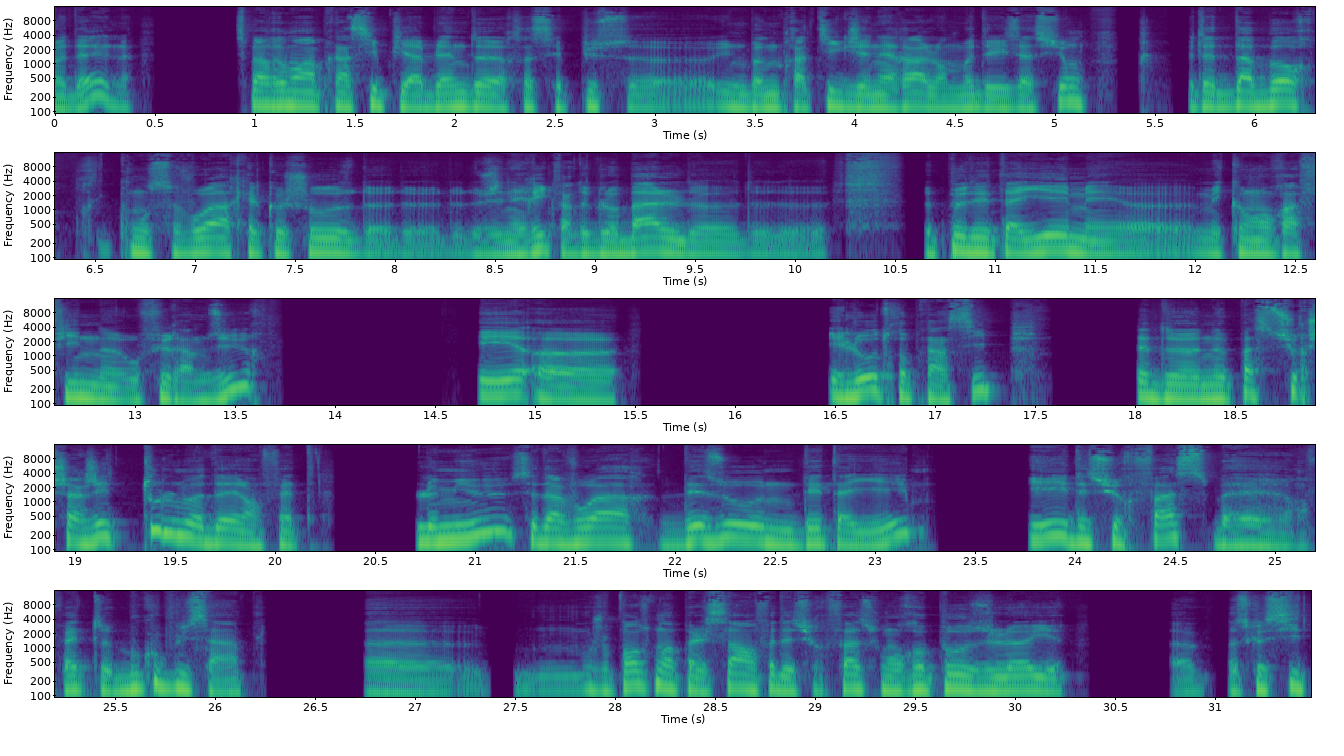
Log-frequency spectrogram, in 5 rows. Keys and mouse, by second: 8.7-10.7 middle drag, 14.4-16.4 middle drag, 17.6 F5.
